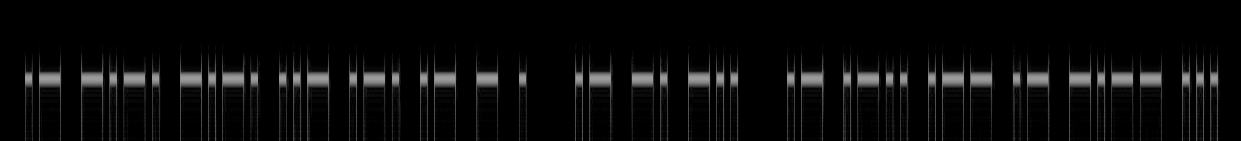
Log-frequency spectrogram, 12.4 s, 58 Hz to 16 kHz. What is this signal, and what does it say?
Morse code, heard as a keyed tone, about 17 wpm, 700 Hz. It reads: ACCURATE AND ALWAYS
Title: Sentences from Top 1200 Words 17wpm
